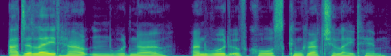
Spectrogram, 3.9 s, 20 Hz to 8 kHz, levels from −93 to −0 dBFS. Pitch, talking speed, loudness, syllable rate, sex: 120 Hz, 155 wpm, -18 LUFS, 5.4 syllables/s, male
